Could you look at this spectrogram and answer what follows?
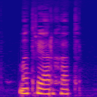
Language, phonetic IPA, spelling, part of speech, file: Polish, [maˈtrʲjarxat], matriarchat, noun, LL-Q809 (pol)-matriarchat.wav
